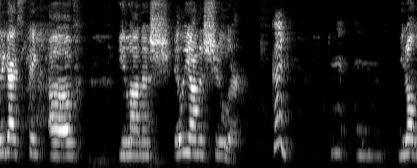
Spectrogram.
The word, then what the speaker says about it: Schuler: Schuler. That, and It's not spelled the same. Schuler. Schuler. Oh. It's spelled Schuler.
